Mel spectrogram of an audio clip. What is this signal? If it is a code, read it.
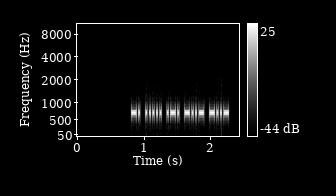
Morse code, heard as a keyed tone, about 43 wpm, 700 Hz. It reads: N5RXX
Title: USA Call Signs - 5 Characters - 3x Character Spacing - 45wpm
